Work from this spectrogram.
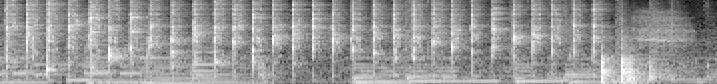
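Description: Egg white and a teaspoon of sugar get mixed briskly in a bowl, a rapid series of regular clinking, tapping strokes of a utensil against the dish, close and crisp, ending with a louder scrape.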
